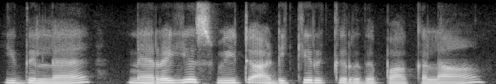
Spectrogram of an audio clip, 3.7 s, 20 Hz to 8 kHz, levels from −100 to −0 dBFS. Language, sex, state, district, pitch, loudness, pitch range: Tamil, female, Tamil Nadu, Nilgiris, 185 Hz, -20 LUFS, 170-210 Hz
